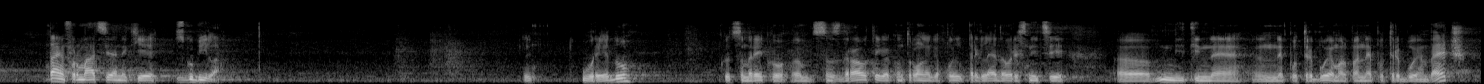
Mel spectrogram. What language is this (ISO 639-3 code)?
slv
